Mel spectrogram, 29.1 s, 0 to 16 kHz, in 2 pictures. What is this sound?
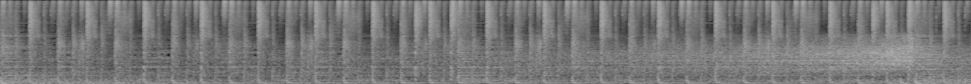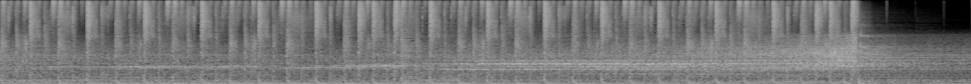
Action music loop with dark ambient drones
An old unfinished loop I made in FL Studio (version 6 at the time I believe). It contains some dark ambient drones in the second half that adds a bit of mysteriousness to it.
action, ambient, chase, dark, drone, ethereal, loop, music, mysterious, tension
